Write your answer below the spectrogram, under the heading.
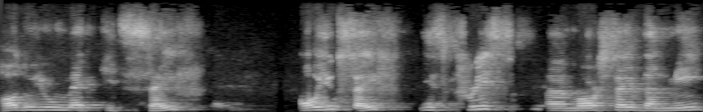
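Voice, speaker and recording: Speaking at a moderate pace, a man has a French accent. His voice sits high in pitch. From France. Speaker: blockchain business guest. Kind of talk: video call panel discussion.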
